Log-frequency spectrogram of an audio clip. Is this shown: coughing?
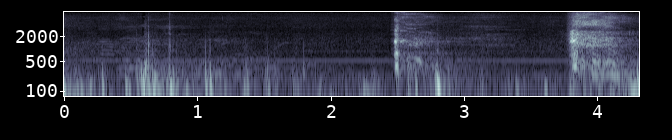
yes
